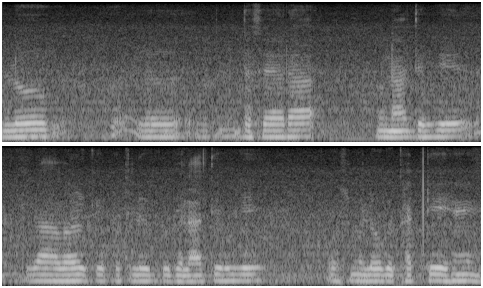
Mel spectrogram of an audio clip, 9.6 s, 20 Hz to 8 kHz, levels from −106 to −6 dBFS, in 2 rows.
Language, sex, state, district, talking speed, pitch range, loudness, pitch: Hindi, male, Uttar Pradesh, Hamirpur, 95 wpm, 130-135 Hz, -35 LUFS, 135 Hz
